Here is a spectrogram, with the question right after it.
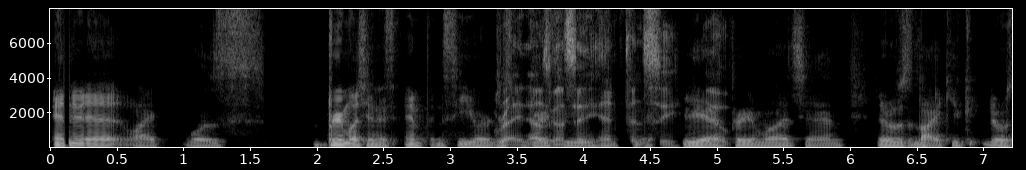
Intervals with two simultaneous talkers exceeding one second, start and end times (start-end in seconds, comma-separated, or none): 3.3-5.1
